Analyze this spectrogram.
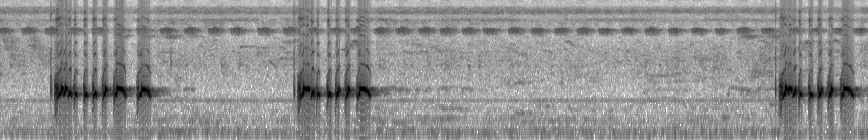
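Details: Zebra dove, a lure recording used to call a rival and provoke a response, giving three bursts of rapid staccato cooing notes in quick succession, each about one second long and separated by pauses of roughly two to four seconds, with faint low background rumble.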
